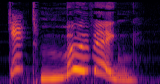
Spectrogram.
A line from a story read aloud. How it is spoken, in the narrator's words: it screeched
